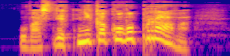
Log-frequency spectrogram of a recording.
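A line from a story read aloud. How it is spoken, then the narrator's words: Protest breaking into shriek. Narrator (Russian): начала Эгвейн и пронзительно вскрикнула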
